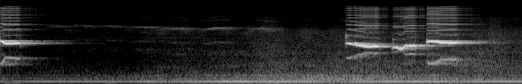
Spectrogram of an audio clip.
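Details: Cream-vented bulbul song, played to stimulate birds that rarely sing: a short whistled phrase at the start, then a louder burst of clear, slightly warbling whistles with rising and falling notes near the end, over a steady low hum.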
